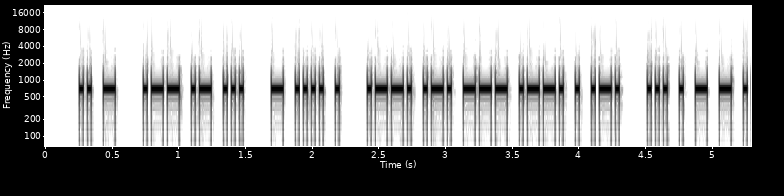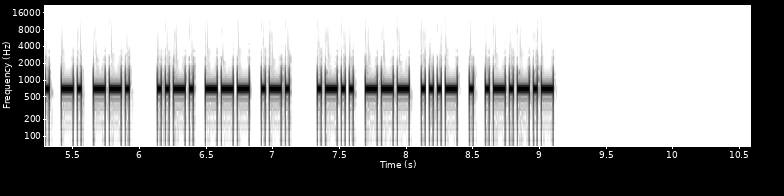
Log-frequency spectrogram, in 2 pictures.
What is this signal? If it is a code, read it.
Morse code, heard as a keyed tone, about 37 wpm, 700 Hz. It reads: IT WAS THE PROPER SETTING FOR LOVE.
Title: Sentences from Top 1300 Words 40wpm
